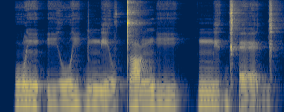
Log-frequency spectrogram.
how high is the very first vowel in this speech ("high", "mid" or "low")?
high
